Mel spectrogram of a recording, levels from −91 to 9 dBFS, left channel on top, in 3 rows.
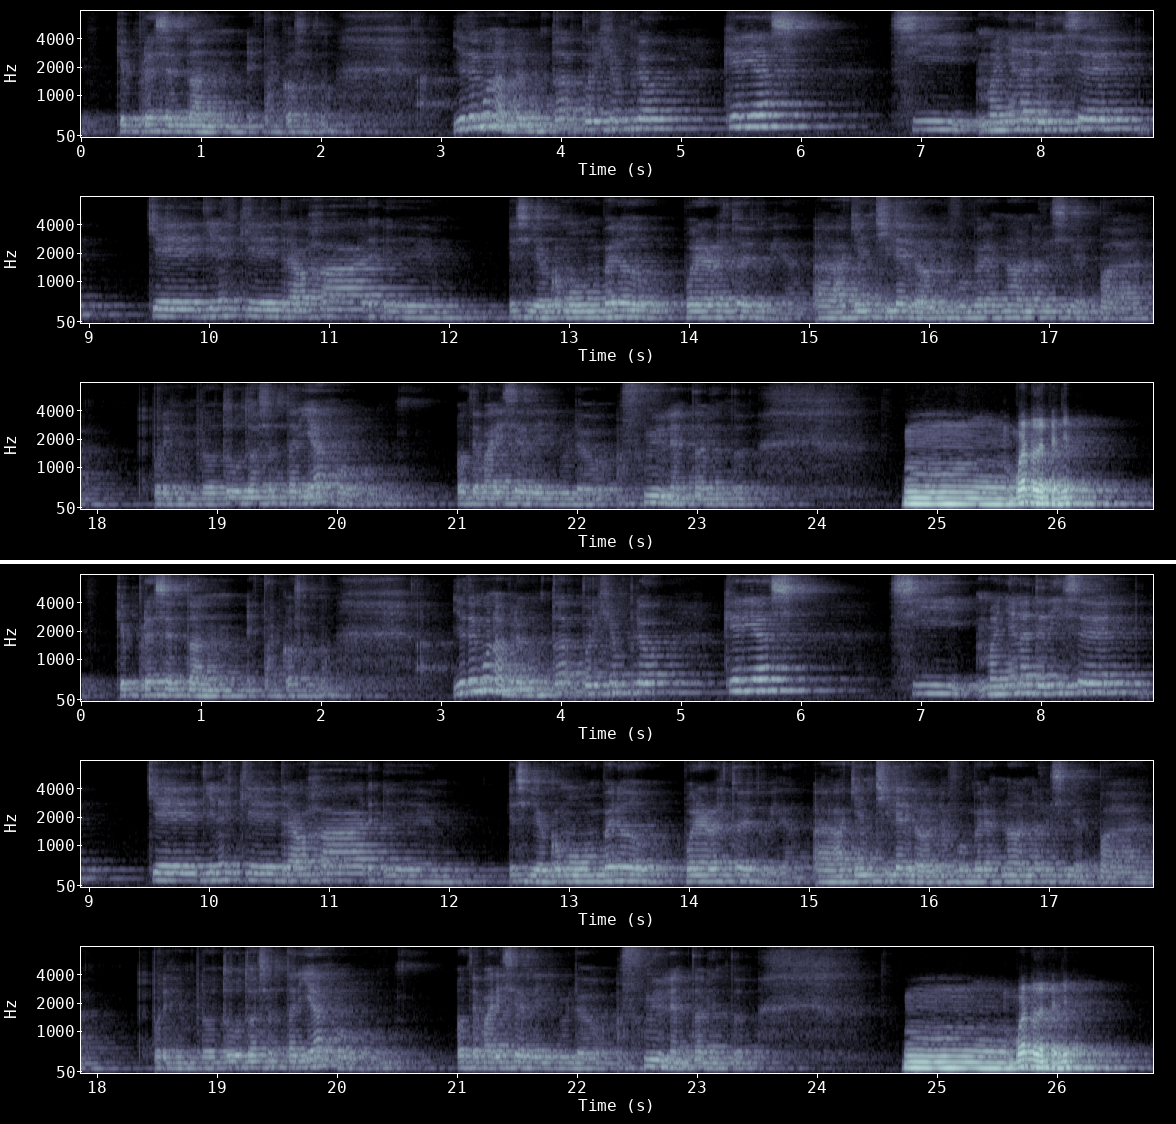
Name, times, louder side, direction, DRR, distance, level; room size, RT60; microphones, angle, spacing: voice 1, 0.3-5.9 6.7-8.9 9.5-13.7 14.0-17.8 18.5-20.6 21.0-24.3, right 1 dB, 20° right, 3 dB, 4.5 m, -32 dB
voice 2, 24.7-26.1, left 1 dB, 35° left, 8 dB, 1.2 m, -16 dB
27.0 x 20.0 x 7.2 m, 1.2 s
head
